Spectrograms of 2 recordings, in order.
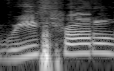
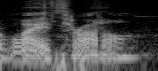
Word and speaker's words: Y throttle: Is it We throttle or Y throttle? Why? Like okay, Wi-Fi. so been kind of saying it wrong, maybe. Have you been saying We throttle? I think maybe that's what they told me. All right, now I know.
